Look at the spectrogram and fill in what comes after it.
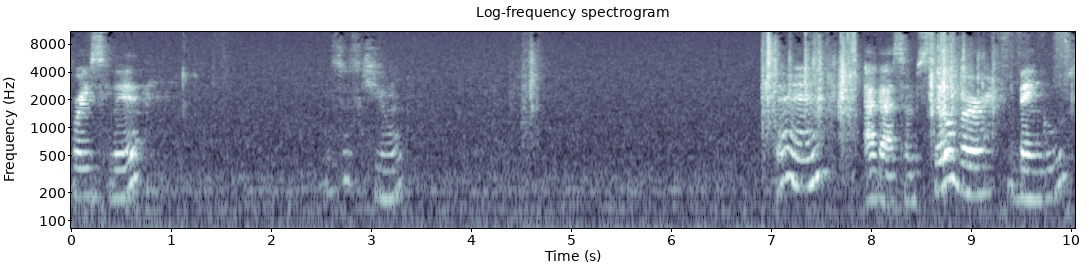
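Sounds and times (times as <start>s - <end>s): steady low hum: 0.0s - 10.0s
person speaking: 8.5s - 10.0s.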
